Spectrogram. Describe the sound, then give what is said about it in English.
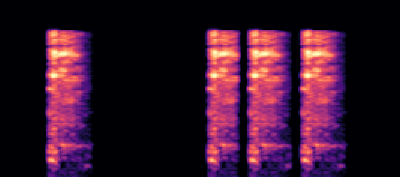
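A single sharp cough given on request, a short pause, then three more in quick succession. The coughs are fairly loud, with no talking around them. “All right, cough, please. Cough again.”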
